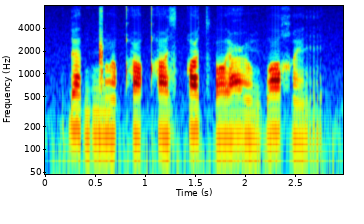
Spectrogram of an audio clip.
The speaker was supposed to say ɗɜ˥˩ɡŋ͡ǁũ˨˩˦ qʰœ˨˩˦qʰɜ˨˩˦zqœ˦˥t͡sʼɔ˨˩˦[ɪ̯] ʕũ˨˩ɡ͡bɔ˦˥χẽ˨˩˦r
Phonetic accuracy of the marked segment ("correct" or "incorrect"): correct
